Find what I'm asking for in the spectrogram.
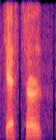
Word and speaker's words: Jester: My name is Chester, spelled J-E-S-T-E-R, last name Otero, O-T-E-R-O.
